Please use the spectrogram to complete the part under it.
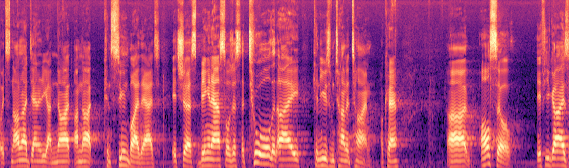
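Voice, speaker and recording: A man with a mellow, dark voice gives a casual seminar as a dating coach, blunt and full of profanity as he tells his stories. The sound carries a long reverb tail, as if recorded in a large room. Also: mid-range voice, clear, resonant tone.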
